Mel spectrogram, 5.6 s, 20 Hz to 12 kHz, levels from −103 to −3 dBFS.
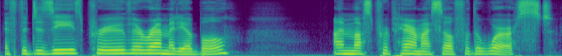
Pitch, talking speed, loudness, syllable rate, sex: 180 Hz, 130 wpm, -19 LUFS, 4.9 syllables/s, female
